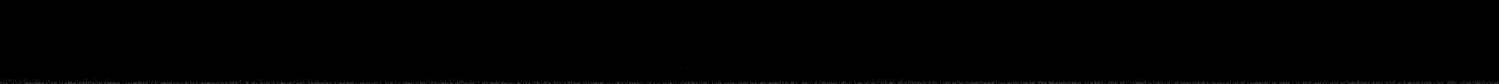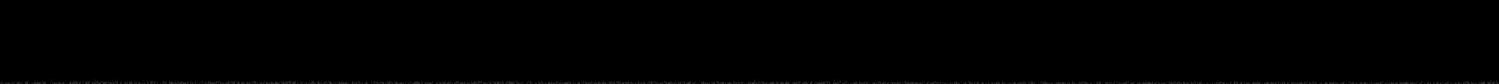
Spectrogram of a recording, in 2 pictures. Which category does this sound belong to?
Soundscapes > Nature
